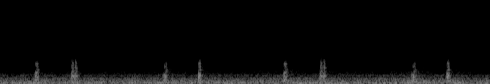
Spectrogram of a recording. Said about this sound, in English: Keep listening. Able to hear my heartbeat?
